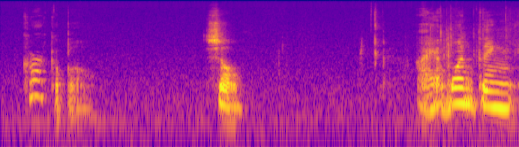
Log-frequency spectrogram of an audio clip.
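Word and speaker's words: kakapo: Not cockapoo, Larry, it's carcapo.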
